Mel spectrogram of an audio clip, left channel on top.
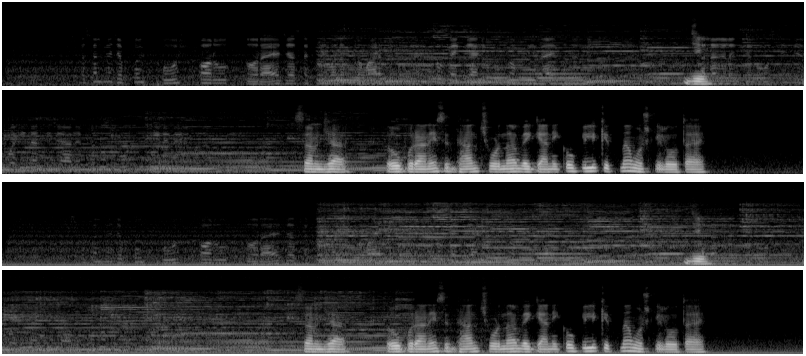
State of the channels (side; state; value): right; noise; hum, 18 dB below the sound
